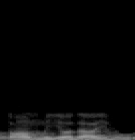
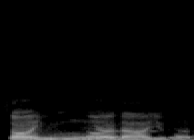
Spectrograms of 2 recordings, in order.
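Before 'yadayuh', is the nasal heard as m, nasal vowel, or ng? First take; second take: m; nasal vowel. First: The nasal before yadayuh is a clear m. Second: The nasal before yadayuh is a nasalized vowel. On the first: The speaker calls it wrong. "এগুলো বললে ভুল" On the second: The speaker calls it right. "এটাই বলতে হবে"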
